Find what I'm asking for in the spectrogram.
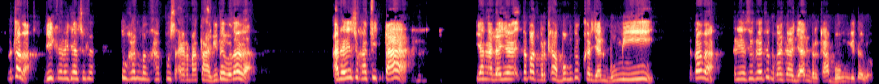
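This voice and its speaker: A man's voice: a little high, no room sound, highs cut off. A man giving a casual, slangy sermon as pastor, often checking that his listeners follow. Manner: animated, slangy, keeps asking "ngerti nggak?".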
